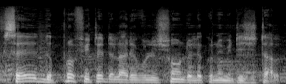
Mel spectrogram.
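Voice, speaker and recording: A man speaking as a conference panelist, deliberate and repetitive, with his pitch leaping when he stresses points. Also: expressive. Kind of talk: interview statement. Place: conference venue. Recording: crowd murmur behind.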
